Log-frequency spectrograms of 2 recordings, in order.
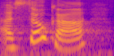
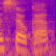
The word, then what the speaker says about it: Ahsoka: So the first thing we have is that Ahsoka, which is how you pronounce it, Mike. It's Ahsoka.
